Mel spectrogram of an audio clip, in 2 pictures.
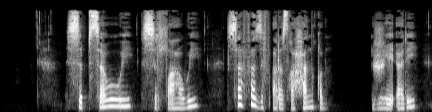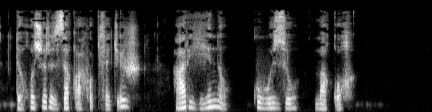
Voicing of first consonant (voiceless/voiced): voiceless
